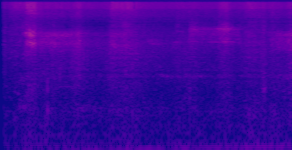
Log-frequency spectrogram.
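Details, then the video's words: A domestic cat snoring: low, rumbling breaths come in a steady series of short pulses, each under a second long, over faint indoor background noise. "Snoring cat"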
